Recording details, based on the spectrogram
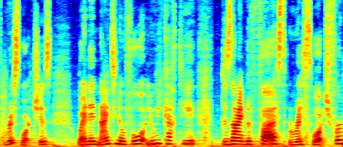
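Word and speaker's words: Cartier: Though the first syllable looks a lot like the word car, try to refrain from going all in on the car or car sound and use the back of your tongue to create the car sound with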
